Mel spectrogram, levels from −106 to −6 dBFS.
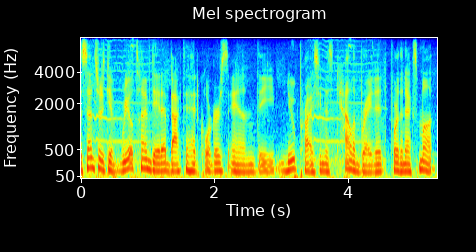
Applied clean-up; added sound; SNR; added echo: none; Insect + Fire; 16 dB; none.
